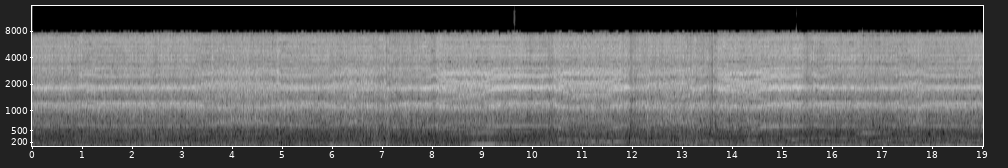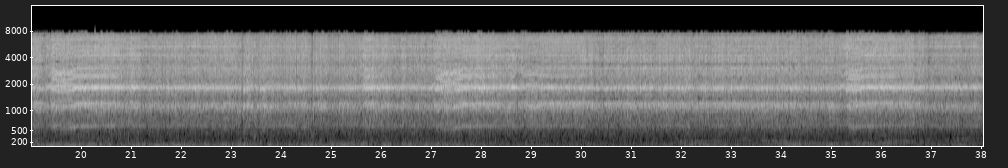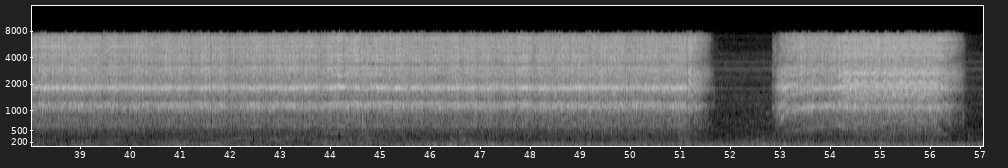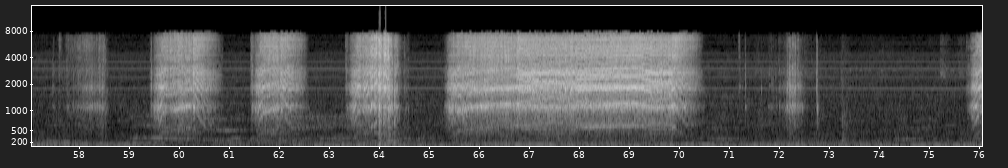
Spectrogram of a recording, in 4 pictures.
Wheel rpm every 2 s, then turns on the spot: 160, 160, 160, 160, 160, 160, 160, 160, 160, 160, 160, 160, 160, 160, 160, 160, 160, 160, 160, 160, 160, 160, 160, 160, 160, 120, 50, 150, 40, 30, 40, 30, 30, 150, 160, 20, 10, 0.
72-74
